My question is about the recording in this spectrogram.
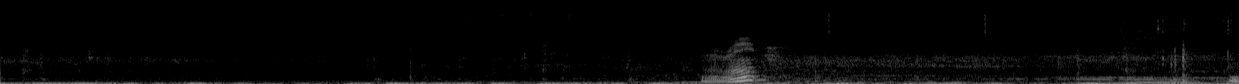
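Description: Stylus scratching and tapping on a drawing tablet as brush strokes are laid in, with many short light clicks throughout. A brief murmured voice rises in pitch about seven seconds in.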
